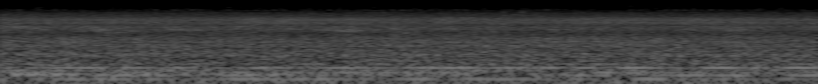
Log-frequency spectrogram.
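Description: Steady background hum and hiss of a hall's room noise, with a faint low steady drone, as from air conditioning or the sound system.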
